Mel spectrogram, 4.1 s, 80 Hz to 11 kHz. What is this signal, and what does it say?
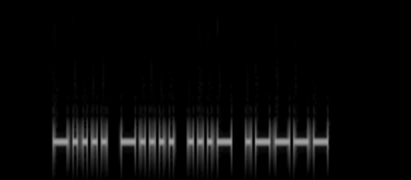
Morse code, heard as a keyed tone, about 25 wpm, 700 Hz. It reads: 66V1
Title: Four Challenging Letter-Number Combinations 25wpm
